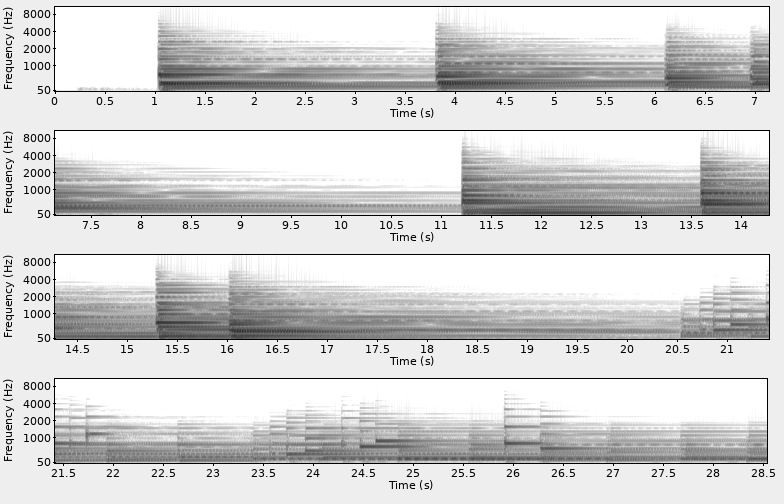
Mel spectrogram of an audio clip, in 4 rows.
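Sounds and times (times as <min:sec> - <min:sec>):
piano: 0:01.0 - 0:28.5.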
